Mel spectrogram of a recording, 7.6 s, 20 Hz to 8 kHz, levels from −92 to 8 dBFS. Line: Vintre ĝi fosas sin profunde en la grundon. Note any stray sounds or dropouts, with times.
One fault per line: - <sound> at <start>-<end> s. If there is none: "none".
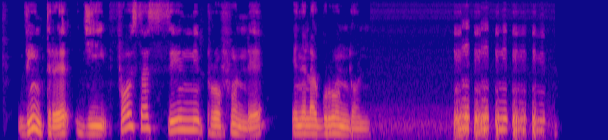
- laugh at 5.7-6.8 s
